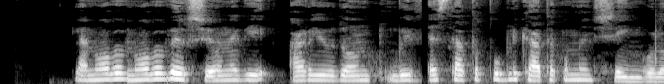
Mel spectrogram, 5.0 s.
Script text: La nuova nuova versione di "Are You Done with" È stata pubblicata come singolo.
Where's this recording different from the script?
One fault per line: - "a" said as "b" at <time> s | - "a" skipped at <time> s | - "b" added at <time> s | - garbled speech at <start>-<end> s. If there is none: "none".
none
